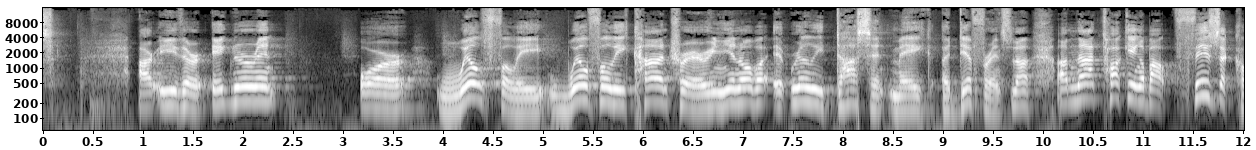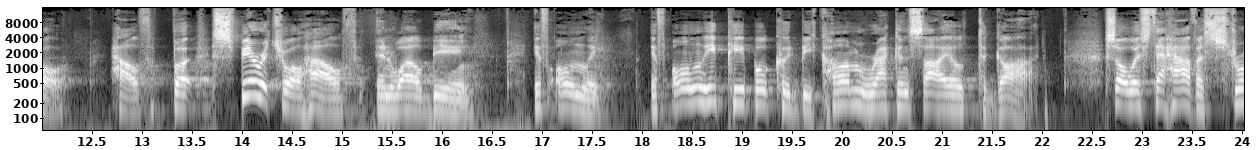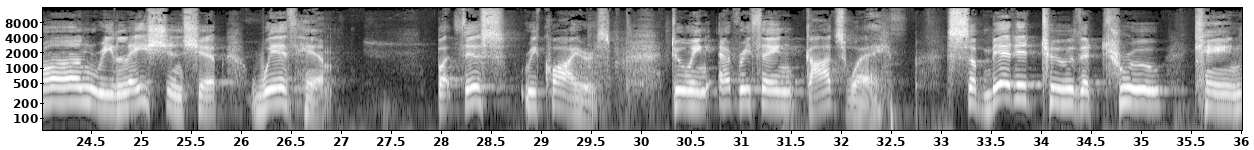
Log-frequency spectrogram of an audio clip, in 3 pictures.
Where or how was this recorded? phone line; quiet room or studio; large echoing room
large echoing room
